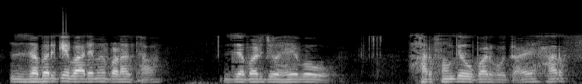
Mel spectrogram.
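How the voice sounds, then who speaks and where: A man teaching an online lesson on reading letters and vowel marks, explaining patiently and often checking in with his students. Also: medium pitch. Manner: slow, emphatic recitation drill of letter sounds. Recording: tinny phone-like sound with faint noise.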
